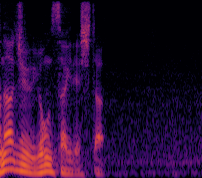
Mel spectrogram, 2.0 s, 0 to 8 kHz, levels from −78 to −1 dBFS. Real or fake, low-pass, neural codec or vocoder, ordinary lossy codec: real; none; none; none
